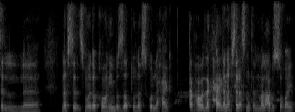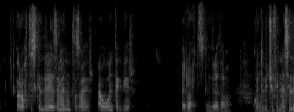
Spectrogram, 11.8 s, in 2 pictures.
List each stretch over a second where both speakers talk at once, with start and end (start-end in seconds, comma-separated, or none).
none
